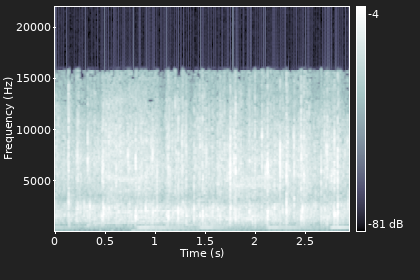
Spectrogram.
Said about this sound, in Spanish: ¿Sí ve cómo bajan los aplausos allí?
